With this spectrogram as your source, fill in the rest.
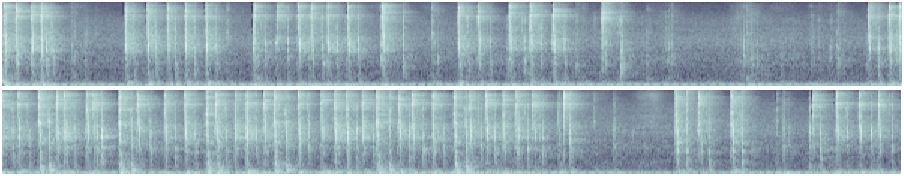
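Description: Fingertips type on a full-size backlit mechanical keyboard with plastic keycaps, producing rapid, bright clacking keystrokes in bursts with a brief lighter stretch around the middle. A steady low hum sits beneath the typing throughout.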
